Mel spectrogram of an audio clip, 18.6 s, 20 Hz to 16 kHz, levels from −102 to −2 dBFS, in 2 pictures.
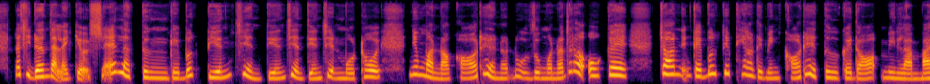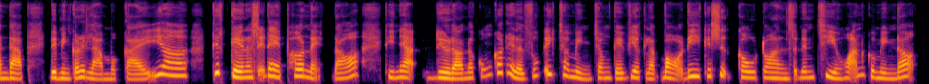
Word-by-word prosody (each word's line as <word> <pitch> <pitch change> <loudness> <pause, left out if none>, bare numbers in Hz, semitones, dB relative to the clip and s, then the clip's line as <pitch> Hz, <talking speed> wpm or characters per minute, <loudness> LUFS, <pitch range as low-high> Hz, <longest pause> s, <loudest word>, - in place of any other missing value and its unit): nó 335 - +2
chỉ 330 - +3
đơn 260 -1 +6
giản 270 - +5
là, 185 - -1
kiểu, - - +1
sẽ 370 +5 -1
là 345 - +5
từng 215 -3 -1
cái 210 0 -2
bước 285 +8 -1
tiến 235 +1 +1
triển, 285 - -1
tiến 210 +2 -2
triển, 225 - -1
tiến 200 +1 -3
triển 245 -1 -1
một 200 -1 -4
thôi, 260 -2 +3 0.3
nhưng 340 -1 -1
mà 260 -3 +5
nó 190 -2 -1
có 210 +3 -1
thể 335 -9 +2
nó 205 -1 -5
đủ 230 -2 -7
dùng 210 0 -2
và 205 - -1
nó 210 +1 -2
rất 230 - -3
là - - +6
OK 305 +1 +4 0.3
cho 360 -2 +7
những 305 -4 -3
cái 280 -2 +3
bước 365 +7 -1
tiếp 390 - +1
theo 335 -3 -1
để 235 - -1
mình 210 0 -6
có 215 +1 -2
thể 350 -4 +2
từ 230 -3 -1
cái 215 0 -3
đó 195 +1 0
mình 220 -2 -4
làm 190 0 -1
bàn 205 +1 +3
đạp 205 -3 +2 0.2
để 225 - +6
mình 205 -2 -2
có 220 +3 +2
thể 245 - +3
làm 185 -4 -3
một 185 0 -8
cái, 180 - -2
ờ, 305 -3 +3 0.3
thiết 415 - +5
kế 250 -3 +8
nó 240 - +1
sẽ - - -2
đẹp 270 -5 +2
hơn 280 -2 +3
này. 205 - -2
Đó, 255 +10 -1 0.3
thì 240 - -3
nha, 235 0 +1
điều 215 0 +1
đó 195 -1 +4
nó 215 +2 -4
cũng 280 +8 -10
có 415 - +2
thể 370 - +2
là 200 -5 +2
giúp 290 +11 -9
ích 360 -2 +1
cho 320 -2 -2
mình 210 -8 -2
trong 220 +2 -5
cái 205 -1 -1
việc 235 -4 -1
là 195 - -2
bỏ 225 -5 +2
đi 275 +1 +2
cái 280 - -4
sự 285 - -1
cầu 230 -2 0
toàn 215 -3 -1
dẫn 195 - -6
đến 230 0 -4
trì 240 -2 0
hoãn 225 +10 -2
của 250 - -3
mình 205 -3 -3
đó. 255 +6 +1
230 Hz, 305 wpm, -24 LUFS, 205-280 Hz, 0.3 s, kế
